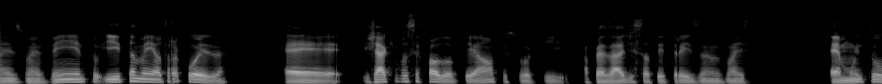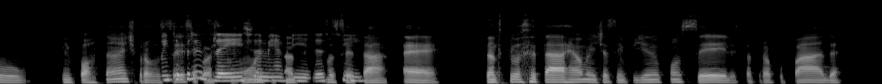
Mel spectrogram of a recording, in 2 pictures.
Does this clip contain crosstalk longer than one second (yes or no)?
yes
